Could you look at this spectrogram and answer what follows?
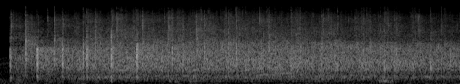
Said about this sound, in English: I got one hand clap over there. I'm going to give myself one.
